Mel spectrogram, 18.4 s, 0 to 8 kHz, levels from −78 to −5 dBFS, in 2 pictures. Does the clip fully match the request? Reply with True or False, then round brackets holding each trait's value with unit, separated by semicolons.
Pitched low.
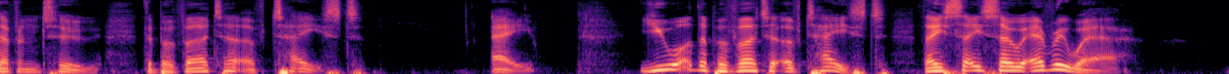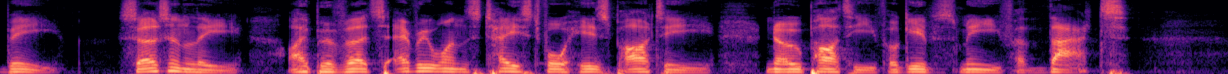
True (110 Hz)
